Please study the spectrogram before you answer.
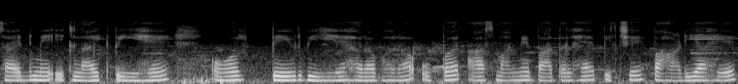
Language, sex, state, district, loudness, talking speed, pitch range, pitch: Hindi, female, Himachal Pradesh, Shimla, -16 LUFS, 160 wpm, 185-200 Hz, 190 Hz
